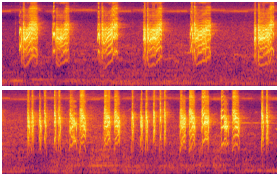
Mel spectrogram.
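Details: Long-tailed shrike, used as a lure sound to make a quiet kept bird sing more. About seven harsh, raspy bursts come roughly every half second, followed by a quicker run of short, clipped, scratchy notes, with a faint steady high tone behind.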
